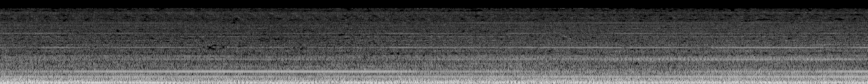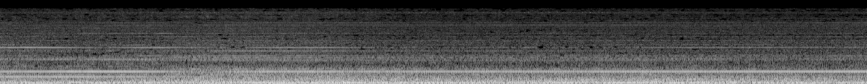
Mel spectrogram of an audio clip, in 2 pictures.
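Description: Helicopter turbine engines and rotor heard from inside the cabin: a loud, steady low rumble with high whining tones. One of the whine tones drops out about ten seconds in, around the time the helicopter lifts off.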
